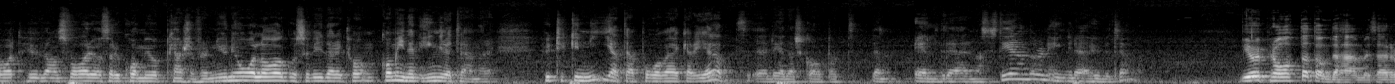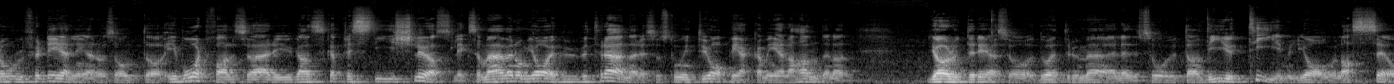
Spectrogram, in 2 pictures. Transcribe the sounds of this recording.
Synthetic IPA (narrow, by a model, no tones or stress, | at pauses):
vaɾt̪hʉ̟ːvəd̪ansvɑːɾɪɡɔsɔad̪ɛkʰɔmːjɵpːkʰanʂ̬əfɾɔnjʉnɪoːɭɑːɡɔsɔviːd̪aɾəkɔkʰɔmːɪnːɛnʏŋɾət̪ʰɾɛːnaɾə | hɵʈʰʏkːəɳiat̪̚d̪ɛhæːɾpʰoːvæɾkaɾeːɾat̪leːd̪aʂkɑːpat̪ | d̪ɛnɛld̪ɾəæɾɛnasɪ̥st̪eːɾand̪əɔd̪ɛnʏŋɾəæɾɦʉ̟ːvɵd̪t̪ʰɾɛːnaɾə | vɪhaɾjɵpʰɾɑːt̪at̪ɔmd̪ɛɦæːɾmɛsɛæɾɔlːfœɖeːlnɪŋaɾɔsɔnt̪ɔʔɪvoːʈfalːsɔæɖɛjɵɡanskapʰɾɛst̪iːʂløːst̪lɪ̰ksɔmɛːvənɔmjɑːɡæɾɦʉ̟ːvɵd̪̚t̪ʰɾɛːnaɾəsɔst̪oːɾjʏnt̪əjɑːpʰeːkamɛheːlaɦand̪ənat̪ | jœːɖɵɪnt̪əd̪ɛsɔd̪ɔɪɪnt̪ːəɖɵmɛɛlːəsɔʉ̟ːt̪and̪ɛæɾjɵt̪ʰːiːmɪljɑːɡɔlasːə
